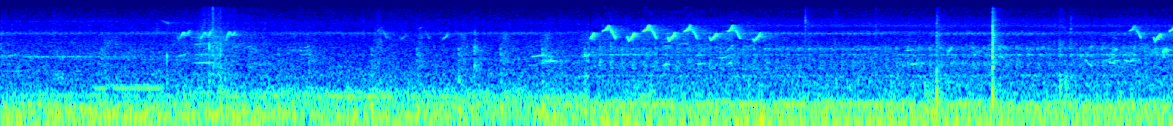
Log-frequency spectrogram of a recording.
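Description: Small songbird singing a quick trill of rapid rising-and-falling chirps, once about halfway through and again at the end, over a steady low outdoor rumble and a faint steady high tone. Two short sharp clicks come between the two songs.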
